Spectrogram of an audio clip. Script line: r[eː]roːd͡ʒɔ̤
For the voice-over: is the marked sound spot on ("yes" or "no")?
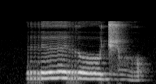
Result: no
